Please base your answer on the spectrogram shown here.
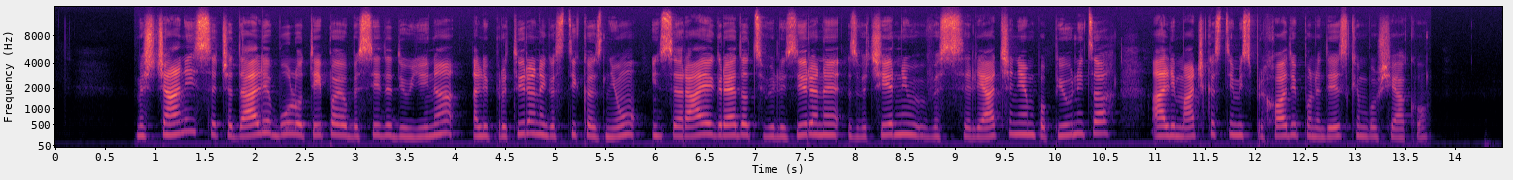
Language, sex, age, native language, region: Slovenian, female, 18-29, Slovenian, Gorenjska region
